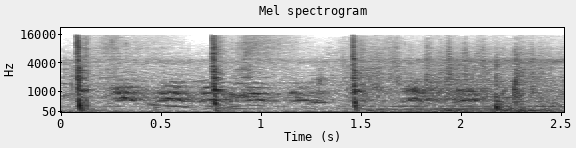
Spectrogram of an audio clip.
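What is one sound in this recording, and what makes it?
A wooden pestle pounds in a stone mortar with dull thuds.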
